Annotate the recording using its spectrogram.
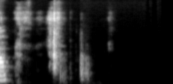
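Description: The end of a woman's short laugh, then two brief soft sounds a little under and just over a second in, then silence.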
